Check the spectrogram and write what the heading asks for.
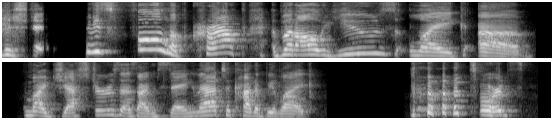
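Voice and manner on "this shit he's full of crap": put-on high-pitched, scoffing Irish accent. Player redoing Rita's line in character, Irish accent as Rita.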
